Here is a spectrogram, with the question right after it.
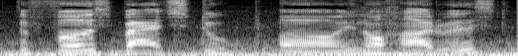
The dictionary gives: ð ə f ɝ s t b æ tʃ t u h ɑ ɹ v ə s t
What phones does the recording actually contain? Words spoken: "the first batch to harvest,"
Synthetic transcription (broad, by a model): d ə f ɝ s t b æ tʃ t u h ɑ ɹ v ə s t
